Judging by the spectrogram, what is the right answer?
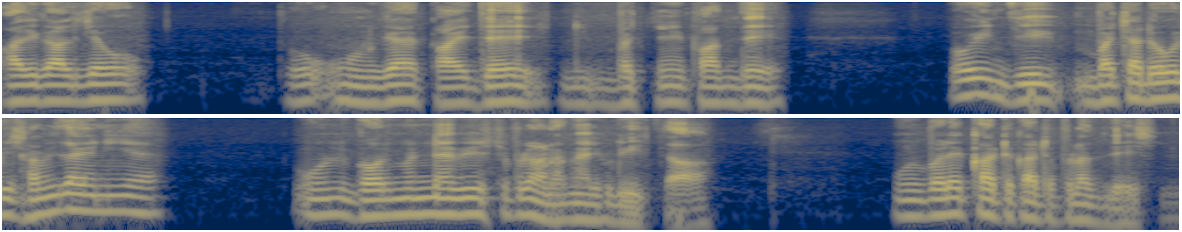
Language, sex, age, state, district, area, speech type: Dogri, male, 60+, Jammu and Kashmir, Udhampur, rural, spontaneous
